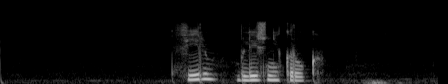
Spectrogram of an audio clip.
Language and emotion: Russian, neutral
